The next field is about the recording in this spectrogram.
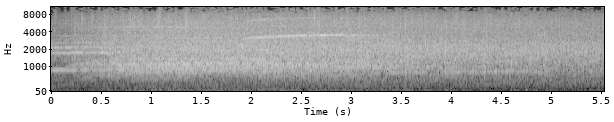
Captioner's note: clapping and cheering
